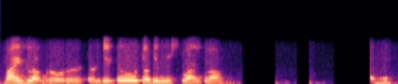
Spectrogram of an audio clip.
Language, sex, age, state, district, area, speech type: Tamil, male, 30-45, Tamil Nadu, Ariyalur, rural, conversation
